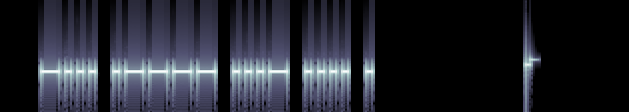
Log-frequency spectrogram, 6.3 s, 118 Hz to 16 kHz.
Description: Morse code, heard as a keyed tone, about 20 wpm, 700 Hz. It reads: B1VHE
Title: Five Challenging Letter-Number Combinations 20wpm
